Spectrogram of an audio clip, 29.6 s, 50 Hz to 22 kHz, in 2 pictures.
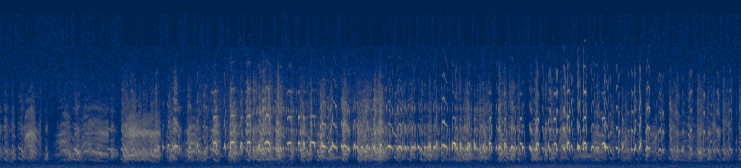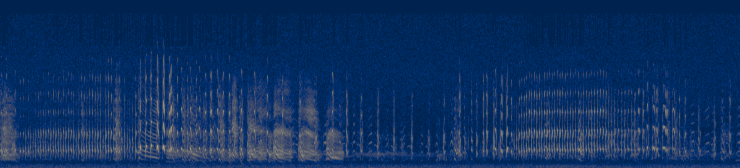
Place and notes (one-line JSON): {"title": "Budle Cottages, Bamburgh, UK - inlet soundscape ...", "date": "2019-11-02 07:06:00", "description": "inlet soundscape ... small patch of sand visited by various flocks before they disperse along the coast ... bird calls from ... jackdaw ... crow ... rook ... black-headed gull ... common gull ... curlew ... dunlin ... oystercatcher ... wren ... parabolic ... background noise ...", "latitude": "55.61", "longitude": "-1.76", "altitude": "1", "timezone": "Europe/London"}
